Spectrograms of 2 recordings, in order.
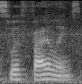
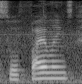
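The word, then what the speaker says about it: Swyft Filings: And when you're ready, I recommend Swift Filings.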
